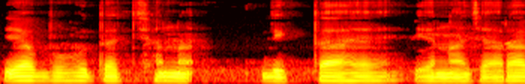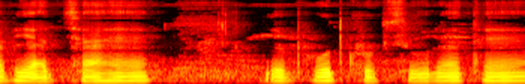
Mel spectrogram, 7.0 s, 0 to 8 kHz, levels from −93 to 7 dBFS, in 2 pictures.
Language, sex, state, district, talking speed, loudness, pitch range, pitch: Hindi, male, Chhattisgarh, Kabirdham, 130 wpm, -20 LUFS, 90-95 Hz, 95 Hz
